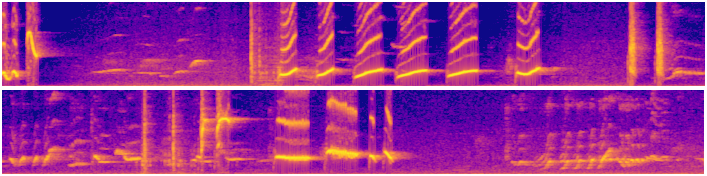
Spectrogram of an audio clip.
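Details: Training session of a White-rumped shama singing competitively with tail flicking: a run of repeated rising whistles, sharp clicks, then high descending phrases and a soft warble at the close.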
